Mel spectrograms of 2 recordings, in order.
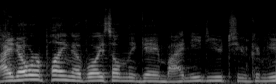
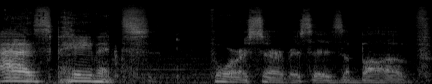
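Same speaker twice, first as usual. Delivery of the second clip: very low, rasping, slow voice; 8 semitones lower, 6 dB quieter than usual. Narrator voicing a figure holding a bag and wand, raspy voice. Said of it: "their raspy voice say".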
